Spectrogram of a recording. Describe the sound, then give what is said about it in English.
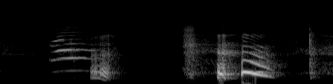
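A cat named Bucky meows several times, a short vocal chirp first, then two louder, drawn-out meows with falling pitch, each separated by brief pauses, with no talking over them. “See? Bucky agrees with me.”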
